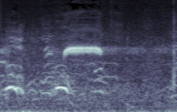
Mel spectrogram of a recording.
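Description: A referee's whistle blows a short, shrill blast.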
